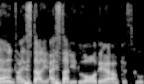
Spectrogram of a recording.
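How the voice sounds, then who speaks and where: In a German accent, the voice comes through dry and close, with no echo. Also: woman. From Germany. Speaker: psychotherapist. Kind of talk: interview. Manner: halting.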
